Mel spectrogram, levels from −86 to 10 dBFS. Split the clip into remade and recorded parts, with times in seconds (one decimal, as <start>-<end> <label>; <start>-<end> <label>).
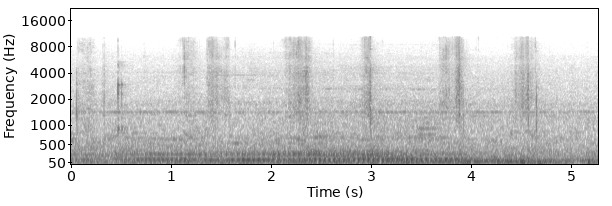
0.0-5.3 recorded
